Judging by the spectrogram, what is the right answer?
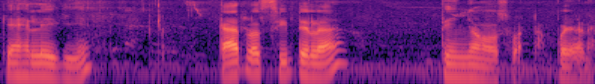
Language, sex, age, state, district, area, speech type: Odia, male, 30-45, Odisha, Balangir, urban, spontaneous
